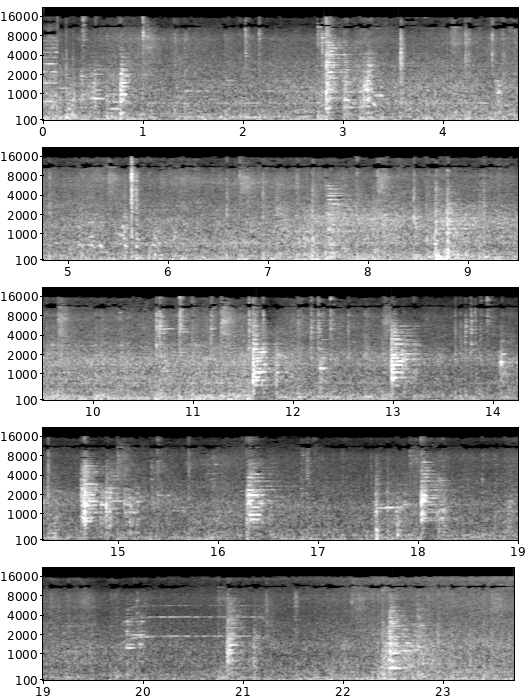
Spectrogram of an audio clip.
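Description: A low industrial rumble fills a large open shed.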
